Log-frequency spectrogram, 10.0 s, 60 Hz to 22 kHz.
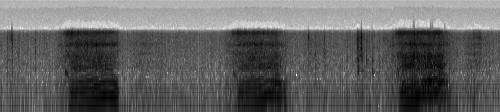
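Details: Adult woman asleep in a chair while watching TV: three loud, rattling inspiratory snores, about 18 a minute, with quiet breathing between; snoring.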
